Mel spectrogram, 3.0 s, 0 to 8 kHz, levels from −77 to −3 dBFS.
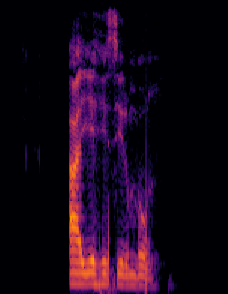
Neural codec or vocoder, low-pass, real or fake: none; 7.2 kHz; real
